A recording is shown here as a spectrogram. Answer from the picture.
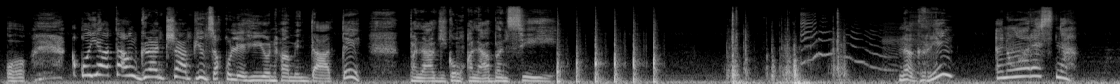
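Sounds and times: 
speech: 0:00.0 - 0:05.6, 0:09.0 - 0:10.8
knocking on a door: 0:05.5 - 0:08.5
short squeaky tonal sound: 0:08.0 - 0:09.1.

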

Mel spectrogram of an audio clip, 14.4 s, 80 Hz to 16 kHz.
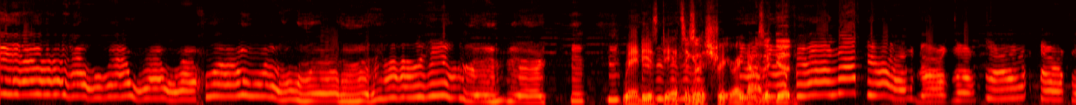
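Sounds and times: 
harmonica playing a short wavering tune: 0:00.0 - 0:14.3
speech: 0:07.6 - 0:10.8.

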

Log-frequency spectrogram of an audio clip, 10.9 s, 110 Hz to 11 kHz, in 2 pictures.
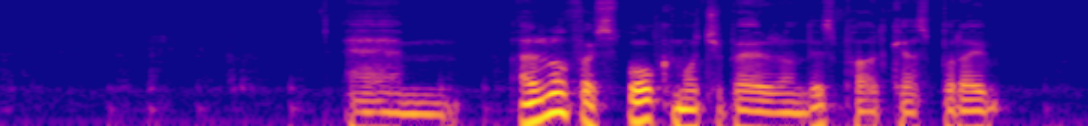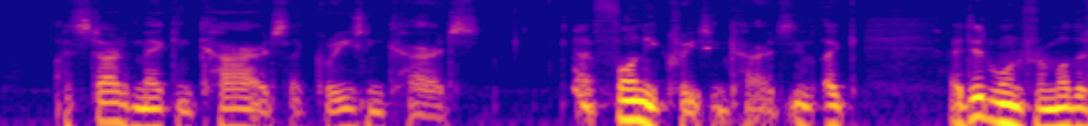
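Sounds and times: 
pen writing on a piece of paper: 0:00.0 - 0:05.7
speech: 0:01.8 - 0:05.1, 0:05.7 - 0:10.8.

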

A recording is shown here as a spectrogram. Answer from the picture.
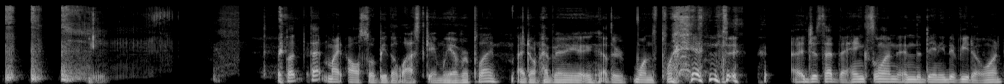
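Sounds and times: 
fart: 0:00.0 - 0:02.4
speech: 0:02.8 - 0:10.0.

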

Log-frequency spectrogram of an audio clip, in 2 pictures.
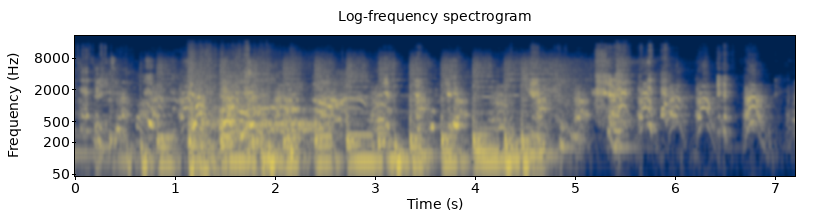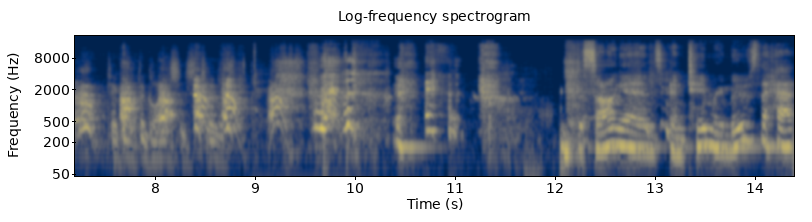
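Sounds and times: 
people laughing: 0:00.0 - 0:06.9, 0:07.6 - 0:11.4, 0:12.1 - 0:13.5
speech: 0:00.1 - 0:02.2, 0:12.4 - 0:14.3
dog barking ferociously: 0:01.0 - 0:05.2, 0:05.8 - 0:09.4
several people yelling: 0:01.1 - 0:04.0.

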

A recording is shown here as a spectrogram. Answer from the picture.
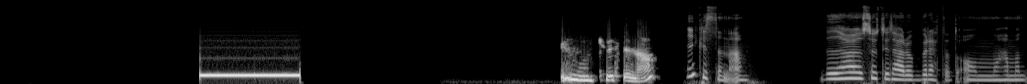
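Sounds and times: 
telephone ringback tone while calling someone: 0:02.0 - 0:03.0
speech: 0:06.1 - 0:07.6, 0:08.2 - 0:10.2.

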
